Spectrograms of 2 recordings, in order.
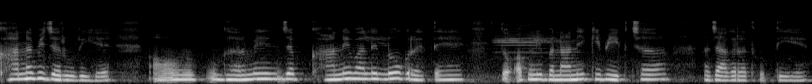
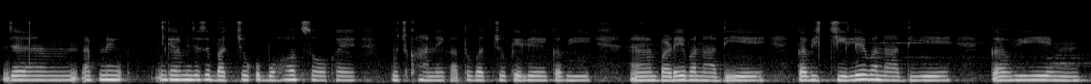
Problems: background sounds at intervals, background conversations at intervals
